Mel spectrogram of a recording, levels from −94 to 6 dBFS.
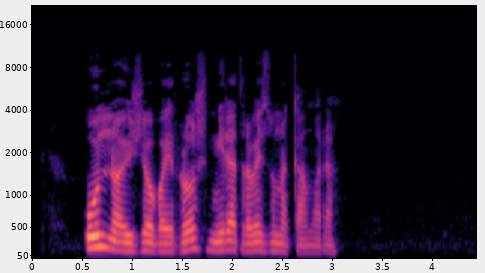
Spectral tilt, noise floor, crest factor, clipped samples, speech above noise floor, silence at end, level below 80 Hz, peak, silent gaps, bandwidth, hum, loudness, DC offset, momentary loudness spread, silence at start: -7.5 dB/octave; -83 dBFS; 22 dB; under 0.1%; 57 dB; 1.45 s; -80 dBFS; -6 dBFS; none; 8.8 kHz; none; -26 LUFS; under 0.1%; 18 LU; 0.55 s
